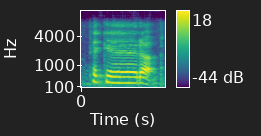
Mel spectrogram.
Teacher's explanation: The tongue just touches the top of the mouth very, very briefly. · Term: tap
